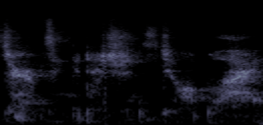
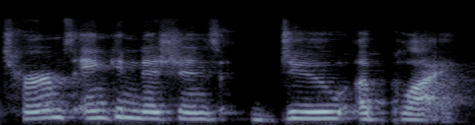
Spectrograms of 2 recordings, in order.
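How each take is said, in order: First: It is spoken in a whisper. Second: It is spoken in a normal voice.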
